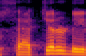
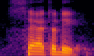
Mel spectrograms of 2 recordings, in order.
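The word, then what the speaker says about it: Saturday: याद रखिए, आपने इसको सैचरडे नहीं पढ़ना. सही इसका करेक्ट प्रोनाउंसिएशन है सैटरडे.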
